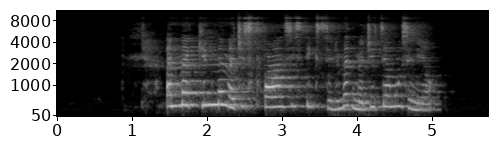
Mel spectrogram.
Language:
Kabyle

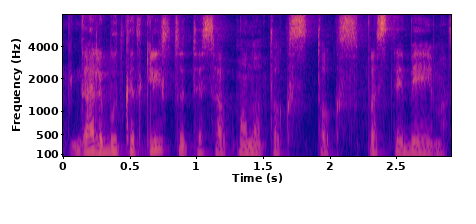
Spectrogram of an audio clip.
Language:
Lithuanian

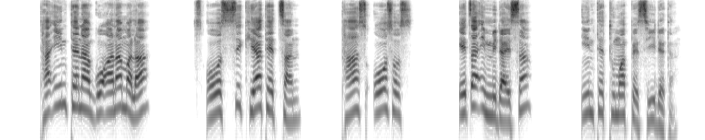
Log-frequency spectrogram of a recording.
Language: Gamo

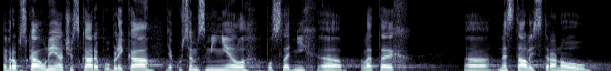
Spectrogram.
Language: Czech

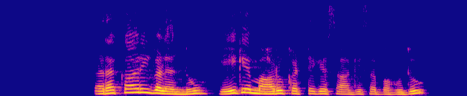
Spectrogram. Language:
Kannada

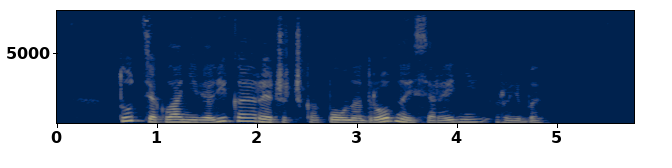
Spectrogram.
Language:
Belarusian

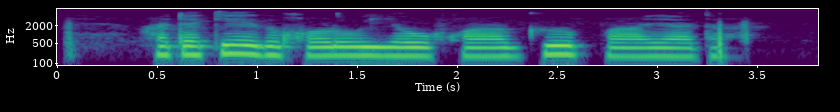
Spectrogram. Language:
Pashto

